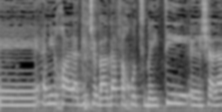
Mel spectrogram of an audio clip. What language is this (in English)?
Hebrew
